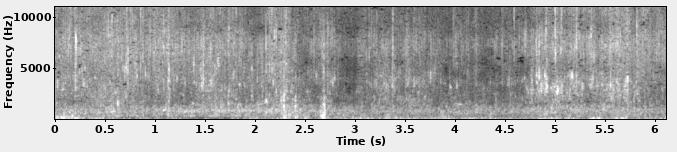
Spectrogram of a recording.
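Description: Wind buffeting the microphone over water lapping against the hull of a small sailing canoe, with a few small knocks about two and a half seconds in and near the end.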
